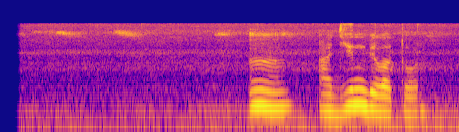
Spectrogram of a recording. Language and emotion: Russian, neutral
